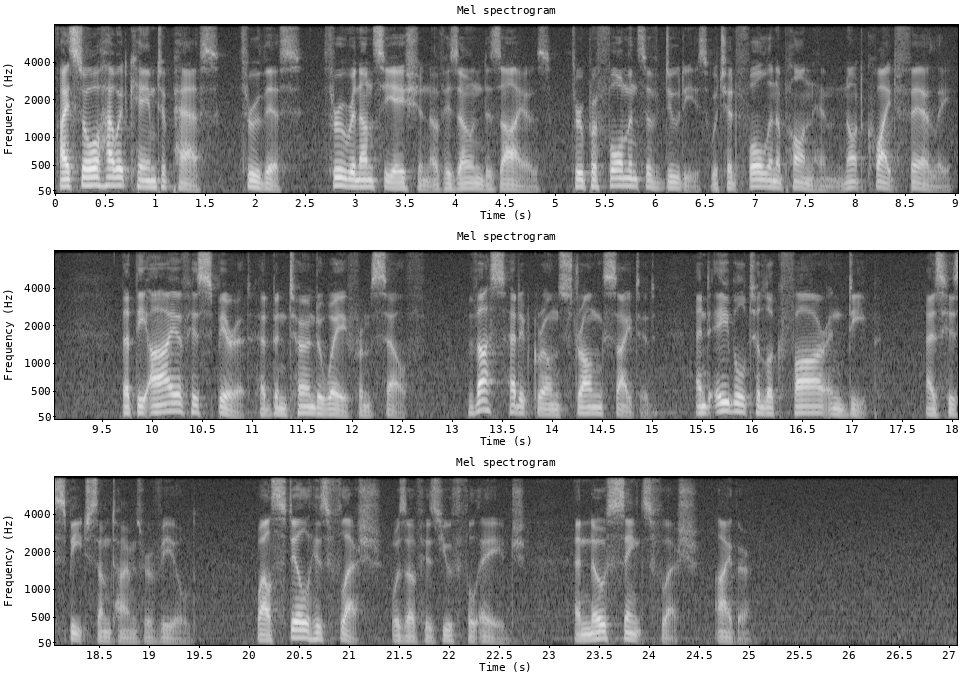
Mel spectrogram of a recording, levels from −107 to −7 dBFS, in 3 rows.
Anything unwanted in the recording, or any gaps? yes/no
no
